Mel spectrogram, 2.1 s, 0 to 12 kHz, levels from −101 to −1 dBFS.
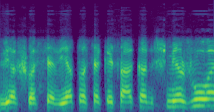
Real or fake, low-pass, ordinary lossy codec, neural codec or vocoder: real; 10.8 kHz; MP3, 96 kbps; none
